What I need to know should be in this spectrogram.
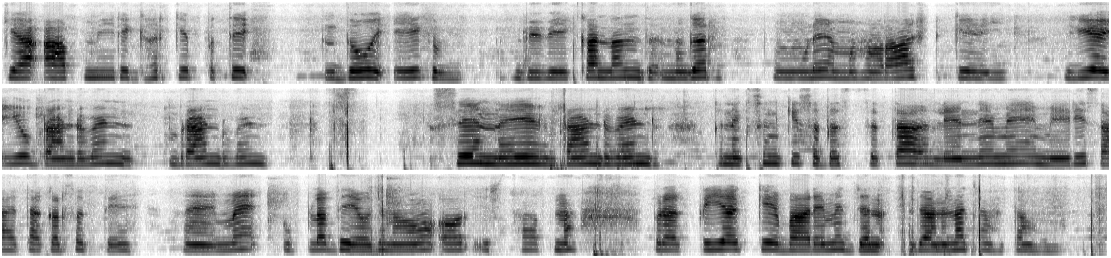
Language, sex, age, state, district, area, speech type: Hindi, female, 30-45, Uttar Pradesh, Sitapur, rural, read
